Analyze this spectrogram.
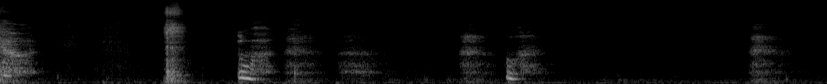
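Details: Female sneezing after trying the chhinkni sneeze trigger for the first time: a run of short, sharp sneezes in quick succession with gasping breaths, pauses and false starts; repeated sneezing.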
